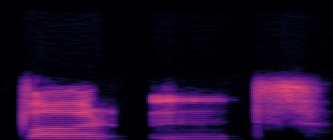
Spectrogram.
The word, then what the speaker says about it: burned: for now The tears burned on his cheeks burning like fire Okay very good All right let's go to the word burned instead of burn Okay force your tongue down for the R sound Burned Burned Okay one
